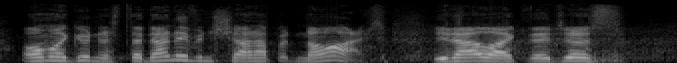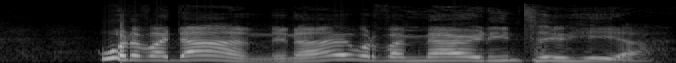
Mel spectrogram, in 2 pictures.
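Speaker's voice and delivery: a hammed-up newlywed groaning in dismay; wife's dismay. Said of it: "she's lying there going".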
